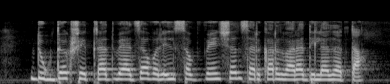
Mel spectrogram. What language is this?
Marathi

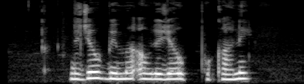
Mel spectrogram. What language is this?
Pashto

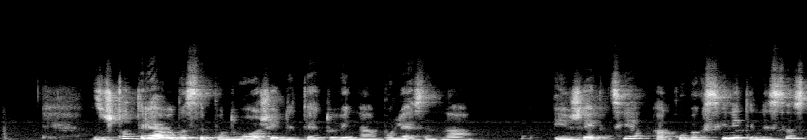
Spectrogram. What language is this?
Bulgarian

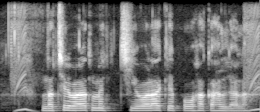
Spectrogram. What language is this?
Bhojpuri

